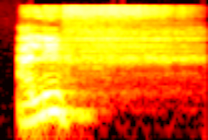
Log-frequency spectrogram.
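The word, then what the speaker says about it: ألف: আমাদের আলিফ এবং হামজা এই দুইটা করতে হবে তাড়াতাড়ি উচ্চারণ, মনে রাখতে হবে কিন্তু। এই আলিফ আর এই হামজা, এই দুইটা তাড়াতাড়ি উচ্চারণ, আর বাকি সব ধীরে ধীরে টেনে টেনে উচ্চারণ করতে হবে।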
